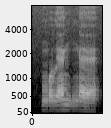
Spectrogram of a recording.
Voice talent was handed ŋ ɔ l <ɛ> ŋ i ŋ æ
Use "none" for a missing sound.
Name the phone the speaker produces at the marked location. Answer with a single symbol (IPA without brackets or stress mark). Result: æ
